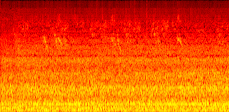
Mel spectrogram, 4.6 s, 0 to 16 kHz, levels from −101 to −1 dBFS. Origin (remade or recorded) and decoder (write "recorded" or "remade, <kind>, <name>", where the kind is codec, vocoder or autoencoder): remade, vocoder, Vocos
